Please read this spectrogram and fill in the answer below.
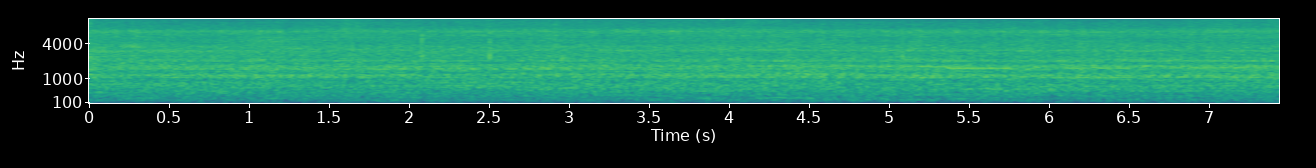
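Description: Steady, dense background noise of a large exhibition hall, an even rush with a faint steady tone in it and no distinct events.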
